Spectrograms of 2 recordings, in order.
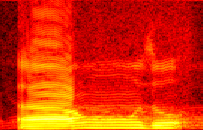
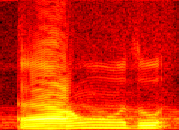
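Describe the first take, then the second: Both takes have the same delivery.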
